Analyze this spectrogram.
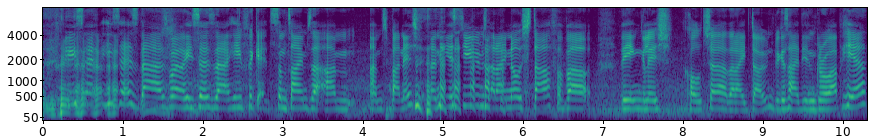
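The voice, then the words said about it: Nice British English accent. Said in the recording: “you already have a very nice accent ... you really have a nice British accent”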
